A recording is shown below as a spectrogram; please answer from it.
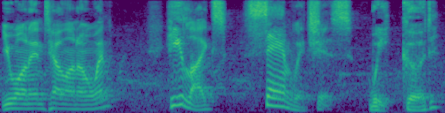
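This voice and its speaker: An actor playing an easygoing, dryly wry freelancer pilot in casual video game dialogue. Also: male voice, medium pitch, big pitch swings, slow pace, slight background noise. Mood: defensive, dry.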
